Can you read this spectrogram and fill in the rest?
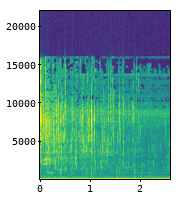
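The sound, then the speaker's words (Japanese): A steady stream of coffee pours into a cup for a few seconds, a continuous gurgling splash with no talking over it. “まずはコーヒーを入れて”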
